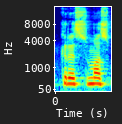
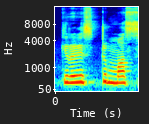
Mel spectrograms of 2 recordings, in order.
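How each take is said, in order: First: The t sound is left out in the middle. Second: The t sound is pronounced in the middle. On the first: The speaker calls it right. "क्रिसमस पढ़ेंगे" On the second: The speaker calls it wrong. "क्रिस्टमस नहीं पढ़ेंगे"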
